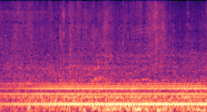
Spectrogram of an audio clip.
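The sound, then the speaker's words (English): A boat motor drones steadily as a boat loaded with about a dozen large sacks of jagua heads upstream on a river, a constant, even hum with no breaks across the short stretch. “The men load about a dozen large sacks of jagua onto a boat and head upstream.”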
